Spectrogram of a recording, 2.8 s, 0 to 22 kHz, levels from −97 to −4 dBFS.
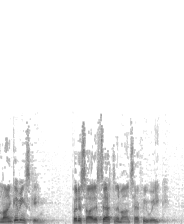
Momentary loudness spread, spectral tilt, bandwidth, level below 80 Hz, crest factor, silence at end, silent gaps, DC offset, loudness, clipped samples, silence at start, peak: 12 LU; -3.5 dB/octave; 11 kHz; -80 dBFS; 18 dB; 0.3 s; none; under 0.1%; -36 LUFS; under 0.1%; 0 s; -18 dBFS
